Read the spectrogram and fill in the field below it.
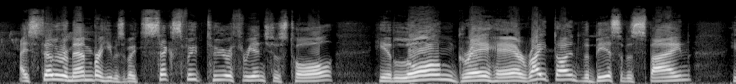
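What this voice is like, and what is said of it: Northern Irish accent. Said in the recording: “my Northern Ireland accent”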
